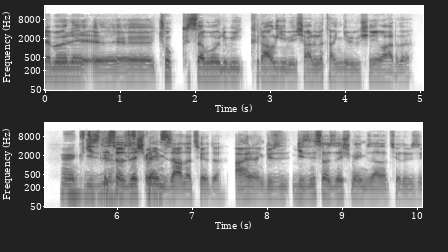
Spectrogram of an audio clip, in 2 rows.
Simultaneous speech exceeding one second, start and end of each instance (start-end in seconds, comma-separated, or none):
5.5-6.8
